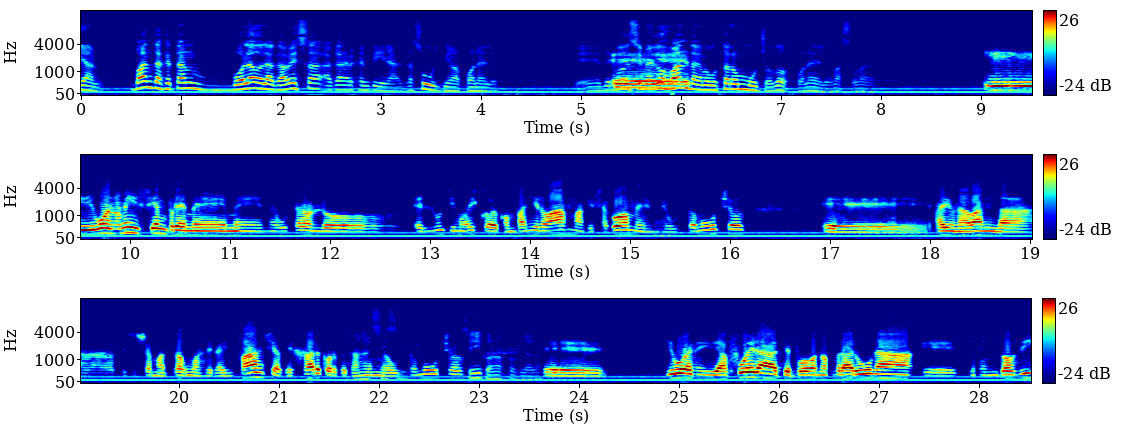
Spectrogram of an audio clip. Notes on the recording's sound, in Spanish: Entrevista telefónica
